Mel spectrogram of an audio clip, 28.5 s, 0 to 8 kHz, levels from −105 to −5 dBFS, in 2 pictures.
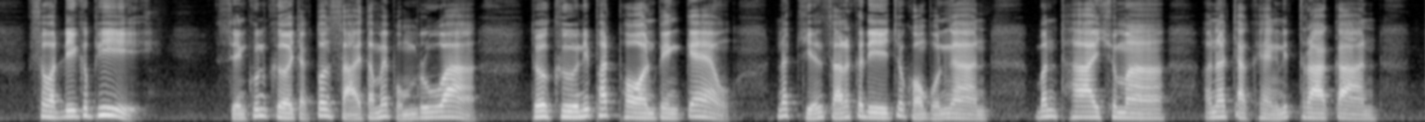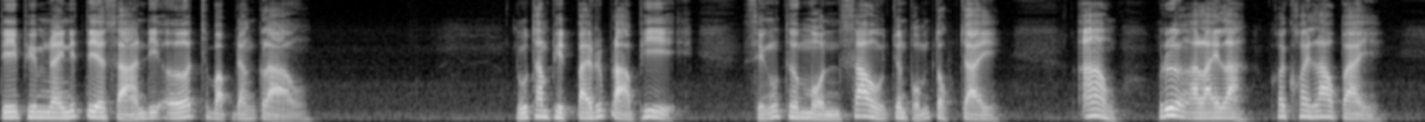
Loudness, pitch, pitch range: -25 LUFS, 115 Hz, 100-135 Hz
